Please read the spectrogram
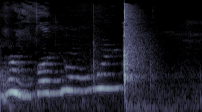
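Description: A child's voice: one drawn-out sound rising slowly in pitch, ending in a short hiss about a second and a quarter in.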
